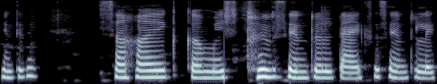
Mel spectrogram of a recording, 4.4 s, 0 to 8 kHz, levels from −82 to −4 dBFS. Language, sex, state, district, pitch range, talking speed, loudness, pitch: Telugu, female, Telangana, Karimnagar, 220-255 Hz, 110 wpm, -17 LUFS, 235 Hz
